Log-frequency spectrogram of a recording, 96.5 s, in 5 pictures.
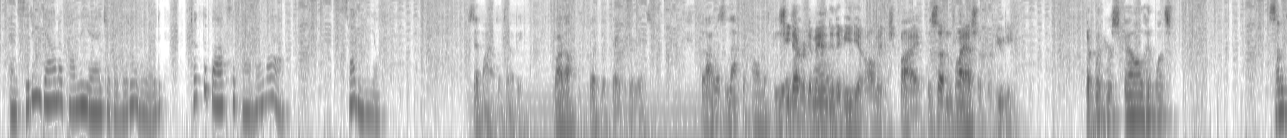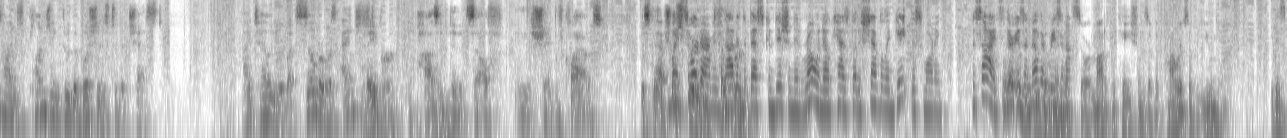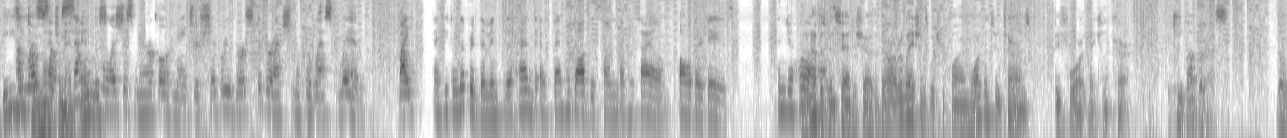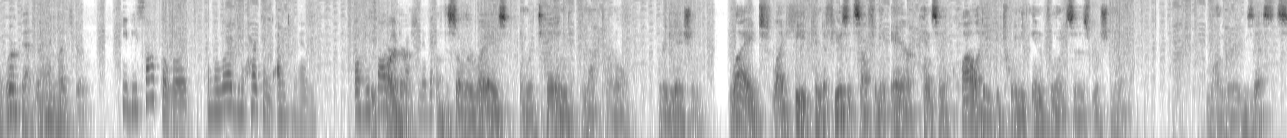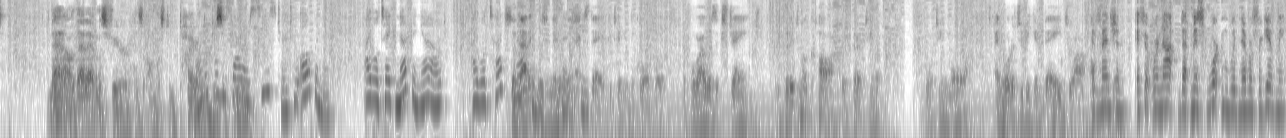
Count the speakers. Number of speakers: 10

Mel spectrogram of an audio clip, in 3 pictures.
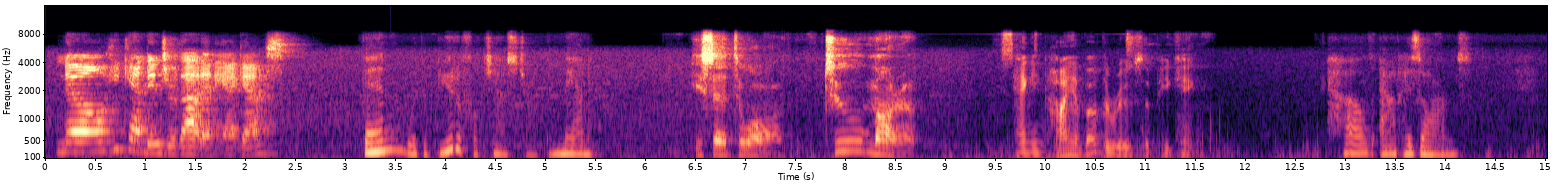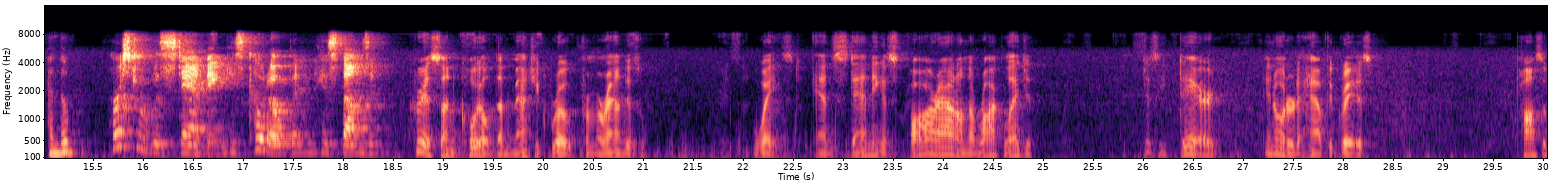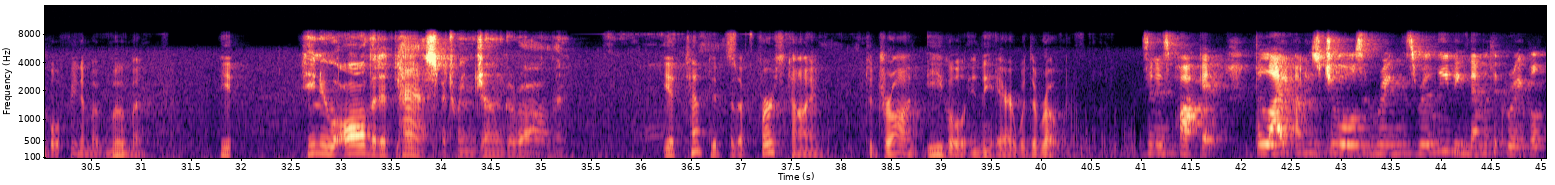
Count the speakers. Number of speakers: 4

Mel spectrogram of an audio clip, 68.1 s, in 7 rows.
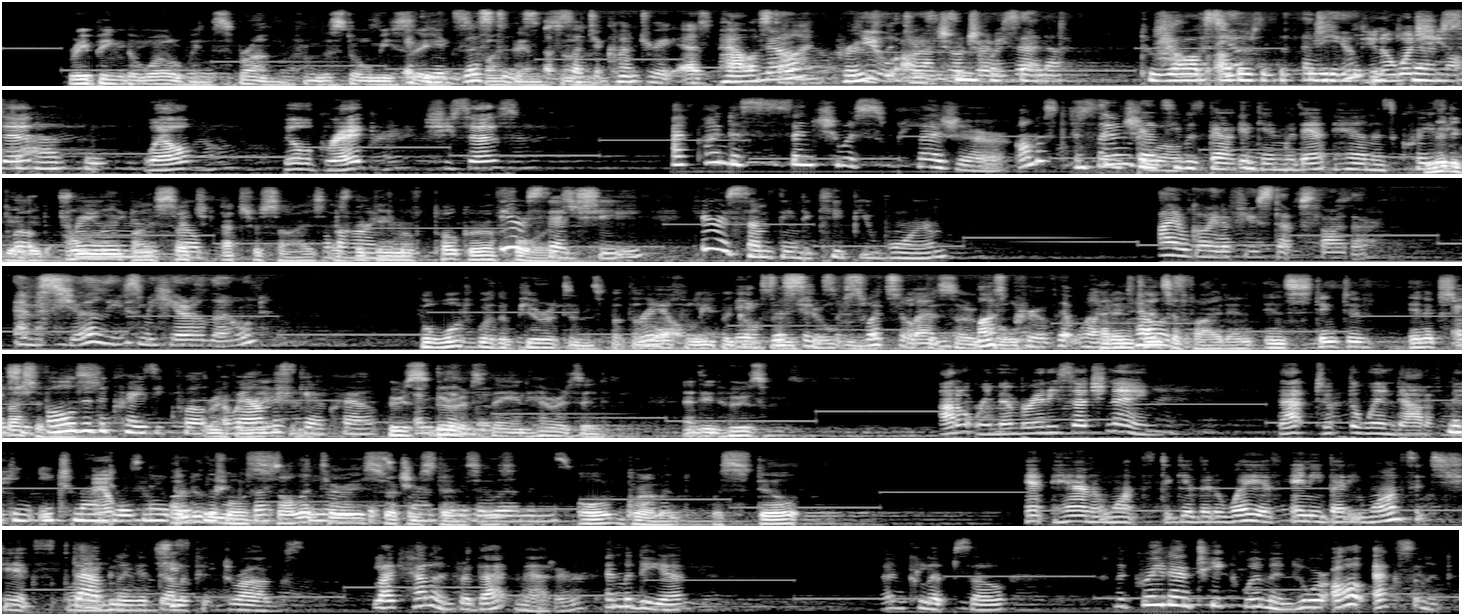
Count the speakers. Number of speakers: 8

